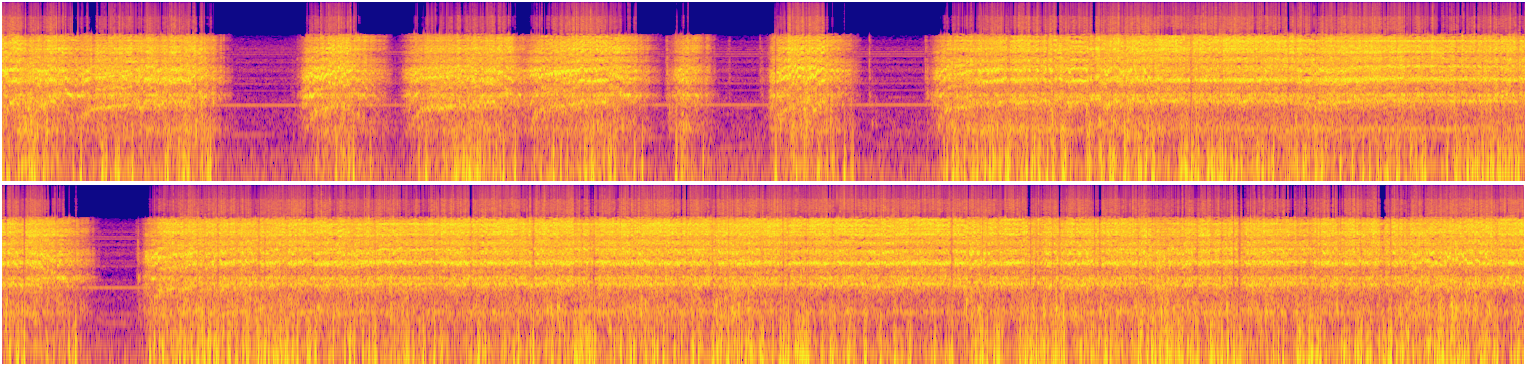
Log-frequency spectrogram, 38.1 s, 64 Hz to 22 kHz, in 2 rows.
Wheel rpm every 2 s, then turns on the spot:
190, 90, 100, 150, 40, 60, 200, 230, 220, 210, 90, 230, 230, 230, 230, 230, 230, 230, 240.
none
